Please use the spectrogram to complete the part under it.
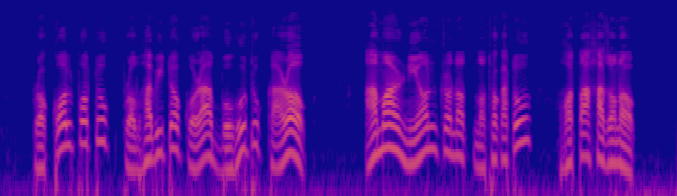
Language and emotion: Assamese, angry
